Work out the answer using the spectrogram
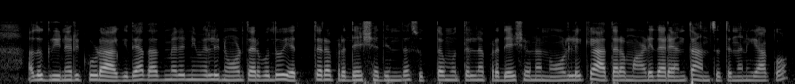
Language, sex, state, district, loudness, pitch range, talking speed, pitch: Kannada, female, Karnataka, Gulbarga, -32 LUFS, 190-210 Hz, 150 wpm, 200 Hz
